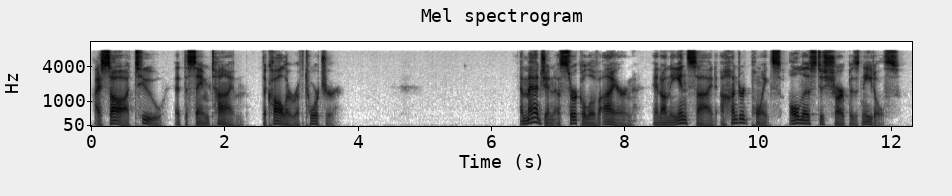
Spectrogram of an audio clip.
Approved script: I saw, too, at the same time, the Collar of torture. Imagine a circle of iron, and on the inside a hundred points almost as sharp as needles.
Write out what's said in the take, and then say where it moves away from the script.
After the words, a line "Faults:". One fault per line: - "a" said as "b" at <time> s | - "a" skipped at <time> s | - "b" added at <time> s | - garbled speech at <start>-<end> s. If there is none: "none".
I saw, too, at the same time, the Collar of torture. Imagine a circle of iron, and on the inside a hundred points almost as sharp as needles.
Faults:
none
